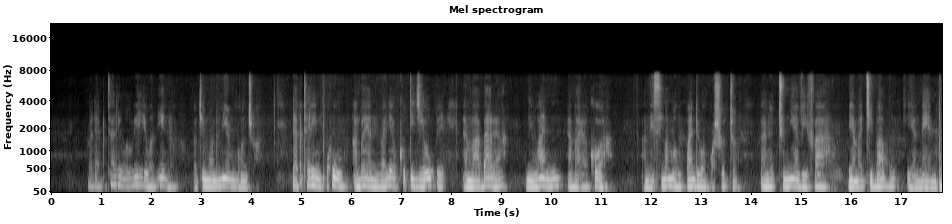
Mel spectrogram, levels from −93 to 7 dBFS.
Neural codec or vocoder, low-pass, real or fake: codec, 16 kHz, 1.1 kbps, Voila-Tokenizer; 7.2 kHz; fake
